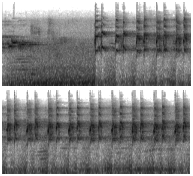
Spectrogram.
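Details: After a moment of muffled background noise, a caged contest songbird launches into a steady stream of quick, sharp high chirps, repeated about three to four times a second.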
